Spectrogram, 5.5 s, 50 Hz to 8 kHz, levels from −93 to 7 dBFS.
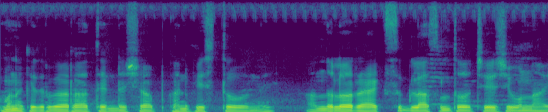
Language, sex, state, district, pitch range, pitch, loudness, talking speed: Telugu, male, Telangana, Mahabubabad, 100-110 Hz, 105 Hz, -16 LUFS, 110 wpm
